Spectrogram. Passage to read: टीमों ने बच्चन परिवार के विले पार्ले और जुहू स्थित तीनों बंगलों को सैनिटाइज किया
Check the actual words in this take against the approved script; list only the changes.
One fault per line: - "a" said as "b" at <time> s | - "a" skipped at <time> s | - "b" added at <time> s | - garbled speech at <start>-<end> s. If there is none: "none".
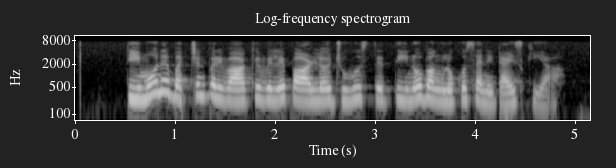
none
